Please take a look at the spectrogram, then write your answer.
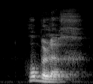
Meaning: bumpy
- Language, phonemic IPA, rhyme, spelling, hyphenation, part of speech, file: Dutch, /ˈɦɔ.bə.ləx/, -ɔbələx, hobbelig, hob‧be‧lig, adjective, Nl-hobbelig.ogg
